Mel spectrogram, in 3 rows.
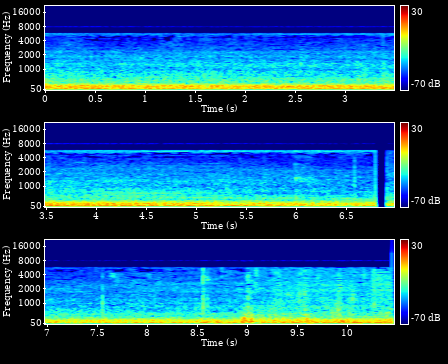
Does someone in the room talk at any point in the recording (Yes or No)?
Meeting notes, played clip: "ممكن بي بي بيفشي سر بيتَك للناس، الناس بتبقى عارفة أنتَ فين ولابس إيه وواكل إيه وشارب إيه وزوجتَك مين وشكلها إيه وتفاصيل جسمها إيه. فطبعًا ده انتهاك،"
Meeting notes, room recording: No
